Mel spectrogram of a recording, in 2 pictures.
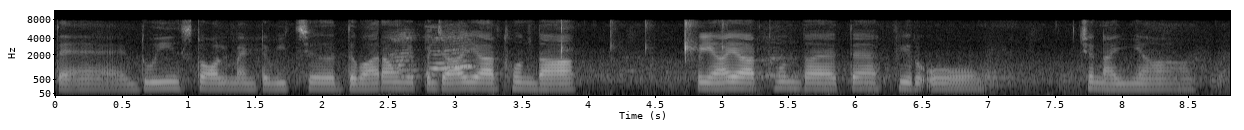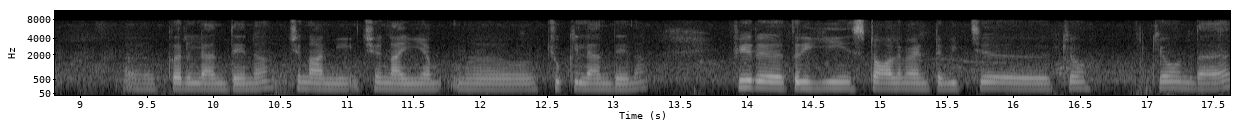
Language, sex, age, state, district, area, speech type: Dogri, female, 30-45, Jammu and Kashmir, Kathua, rural, spontaneous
